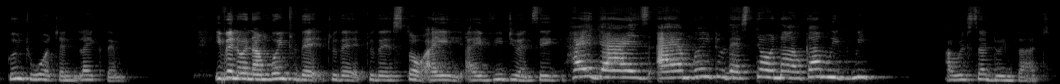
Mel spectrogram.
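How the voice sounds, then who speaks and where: A woman's voice: mid-range voice, creaky, darkish tone. Chatty Kenyan woman on a roomy livestream. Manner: chatty, mixing in Swahili phrases. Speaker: nurse. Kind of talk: livestream chat answering viewer comments. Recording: roomy echo.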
